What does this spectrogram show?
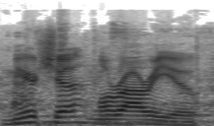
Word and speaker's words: Mircea Morariu: You know, Mircea Morariu just gave a high five. You know, everyone does struggle with his name a little bit. Mircea Morariu is what I understand the right way to say it.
